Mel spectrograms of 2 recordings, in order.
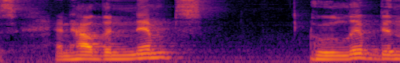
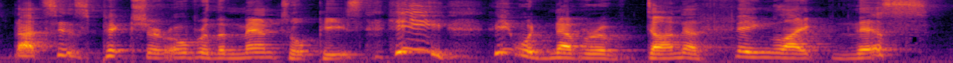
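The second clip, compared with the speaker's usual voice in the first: weeping faun; 5 semitones higher, 5 dB louder than usual. A narrator's reading. Tumnus laughing through tears.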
